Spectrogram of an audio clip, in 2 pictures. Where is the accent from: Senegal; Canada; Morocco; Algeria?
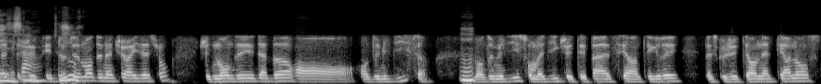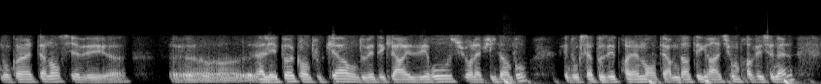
Morocco; moved away as an adult; now in France; moi, je suis arrivé en France en 2004. Donc je suis marocain. Enfin, aujourd'hui, je suis franco-marocain. Donc je suis arrivé en France en 2004 via un titre de séjour étudiant pour faire des études en école d'ingénieur. Et je suis resté depuis.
